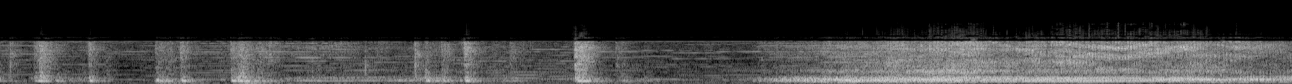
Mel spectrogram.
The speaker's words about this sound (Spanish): El veloz auto partió, cruzando a un lado de aquel letrero amenazante. Pronto se perdió en la niebla.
